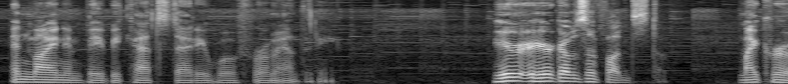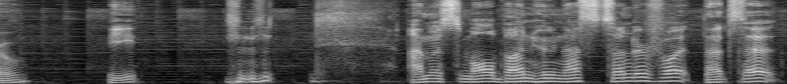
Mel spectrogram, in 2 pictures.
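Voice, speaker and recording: A man chatting casually as a game streamer, answering viewers' questions in a laid-back, rambling and halting way. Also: low-pitched, vocal fry, a little mellow, dry recording.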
